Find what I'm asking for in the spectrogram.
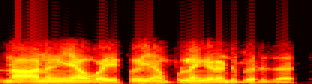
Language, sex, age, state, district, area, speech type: Tamil, male, 30-45, Tamil Nadu, Namakkal, rural, conversation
